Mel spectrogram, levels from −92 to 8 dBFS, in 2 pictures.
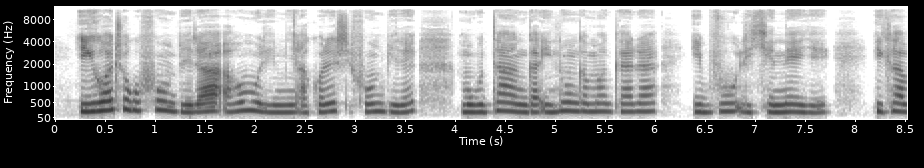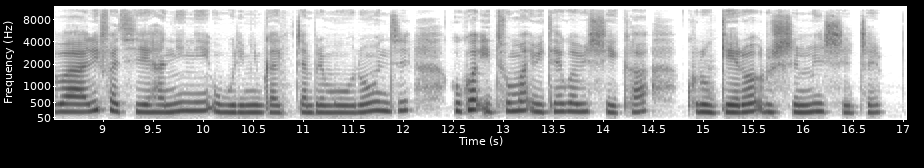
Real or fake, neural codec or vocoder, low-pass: real; none; 10.8 kHz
